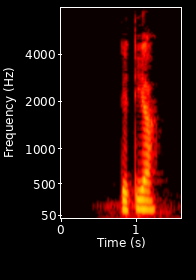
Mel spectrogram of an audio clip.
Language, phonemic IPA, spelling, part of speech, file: Assamese, /tɛ.tiɑ/, তেতিয়া, adverb, As-তেতিয়া.ogg
- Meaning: then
